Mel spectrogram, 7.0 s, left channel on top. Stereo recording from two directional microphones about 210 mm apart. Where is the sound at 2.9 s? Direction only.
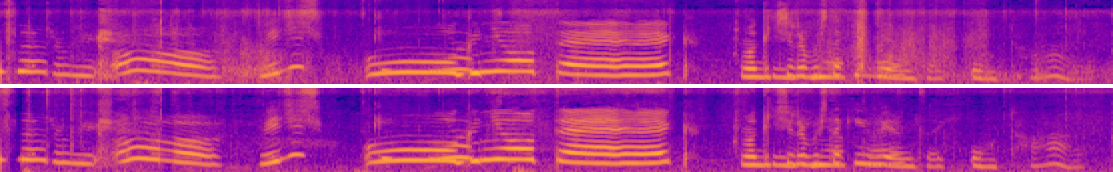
50° right (ahead or behind).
